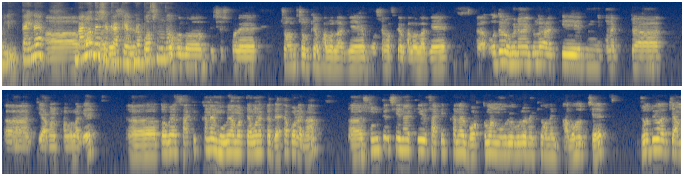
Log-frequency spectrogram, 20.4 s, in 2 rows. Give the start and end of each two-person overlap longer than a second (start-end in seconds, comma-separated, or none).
1.2-2.5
